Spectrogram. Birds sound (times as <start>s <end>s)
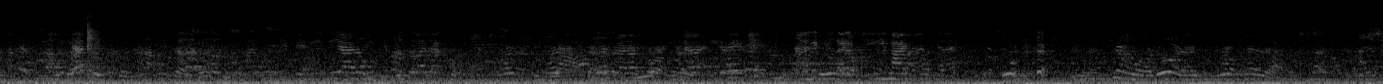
4.7s 5.5s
